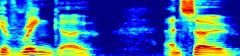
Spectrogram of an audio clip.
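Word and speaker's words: ringo (りんご): For example, the Japanese word for apple is ringo, ringo. Okay, I always remember this. I always remember the Japanese word for apple. In my pronunciation it's Ringo, but in Japanese it would be like Ringo.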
